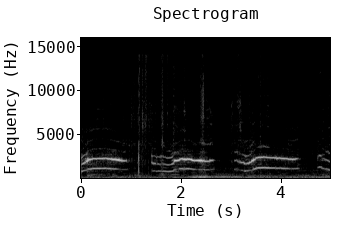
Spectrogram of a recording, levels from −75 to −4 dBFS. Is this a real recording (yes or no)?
no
